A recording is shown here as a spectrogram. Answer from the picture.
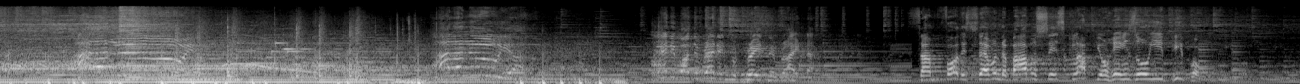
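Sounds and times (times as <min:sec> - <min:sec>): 
audience shouting and whooping: 0:00.0 - 0:06.5
speech: 0:09.2 - 0:12.5.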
